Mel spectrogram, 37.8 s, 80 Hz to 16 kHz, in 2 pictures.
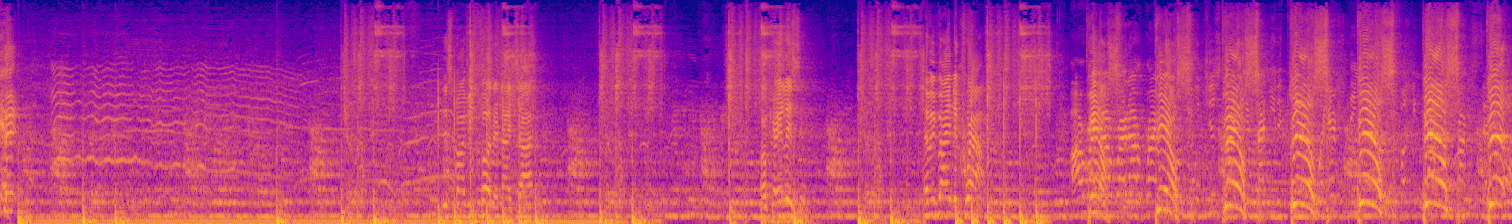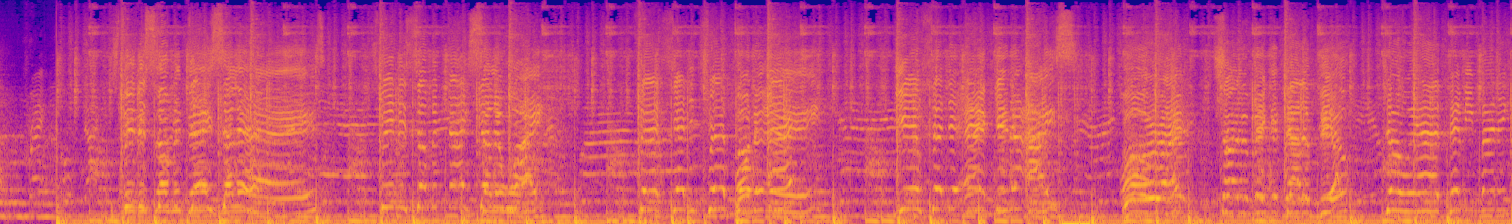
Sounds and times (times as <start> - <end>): Exciting music: 0.0 - 8.4, 9.0 - 37.8.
